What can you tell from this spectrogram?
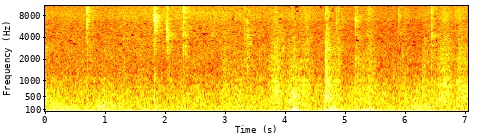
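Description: Eating sounds: wet mouth smacks and chewing, with scattered short clicks, as chicken curry and rice are eaten by hand from steel plates. A few soft low bumps come a little past the middle.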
